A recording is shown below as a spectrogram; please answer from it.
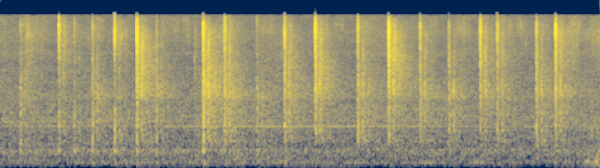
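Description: Chalk tapping and scratching on a blackboard as words are written: a run of sharp, irregular taps, about three or four a second.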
